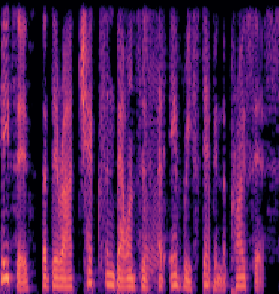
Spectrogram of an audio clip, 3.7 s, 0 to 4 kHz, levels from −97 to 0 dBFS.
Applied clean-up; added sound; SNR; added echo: classical method Wiener filter.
